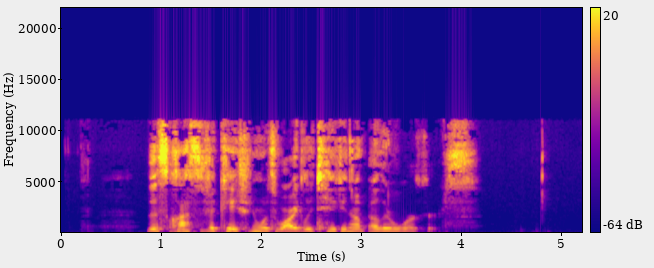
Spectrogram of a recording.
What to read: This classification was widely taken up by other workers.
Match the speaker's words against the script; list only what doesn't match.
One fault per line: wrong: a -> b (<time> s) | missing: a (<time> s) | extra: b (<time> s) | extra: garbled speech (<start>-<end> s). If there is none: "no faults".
missing: by (3.1 s)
